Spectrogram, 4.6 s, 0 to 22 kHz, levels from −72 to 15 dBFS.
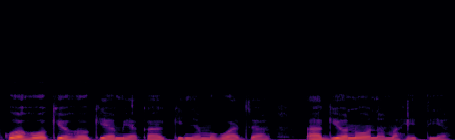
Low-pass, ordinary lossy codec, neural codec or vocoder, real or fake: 7.2 kHz; Opus, 24 kbps; none; real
